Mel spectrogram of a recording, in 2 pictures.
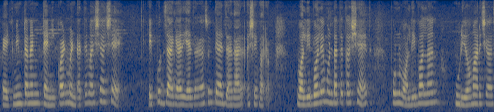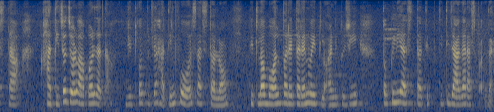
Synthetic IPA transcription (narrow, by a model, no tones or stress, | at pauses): bɛʈmiɳʈənaɽ̃iʈ̪ɛnikɔjʈm̤əɳʈ̪at̪ːemaɕẽəɕẽ | ekuːt͡sd͡zaɡjaɾjad͡zaɡjasuːnt̪jad͡zaɡaɾə̰ɕẽkəɾə̰p̚ | ʋɔlibɔlem̤əɳʈ̪at̪ːet̪əɕet̪ | puːɳʋɔlibɔlãn | ɦuɽijɔmaɾt͡ɕeəst̪a | hat̪it͡sɔd͡zəɽʋapəɾd͡zat̪a̰ | d͡ʑit̪kʰɔt̪ud͡ʑeɦat̪iːnfoɾsast̪lɔ | t̪it̪lɔbɔlpəɾet̪əɾenʋəjt̪lɔ̰ʔaɽ̃it̪ud͡ʑi | t̪əkliːəst̪at̪it̪it̪id͡zaɡaɾaspə̰kd̪a̰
